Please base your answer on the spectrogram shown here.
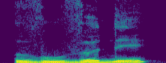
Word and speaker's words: venez: So at the present tense, it's je viens, tu viens, il vient, elle vient, nous venons, vous venez, ils viennent, elles viennent.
